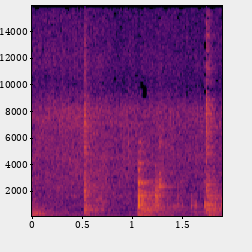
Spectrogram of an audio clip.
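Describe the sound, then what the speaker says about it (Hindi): Onion frying in a pan for a brinjal dish, a close, steady sizzle broken by three scraping stirs of a spatula, no voices. "ये मैं प्याज को फ्राई कर लेती हूँ थोड़ा।"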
